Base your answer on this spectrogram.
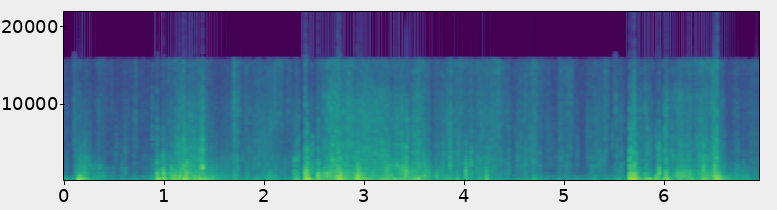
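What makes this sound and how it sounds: Bare fingertips and palms press, squeeze and rub through a large heap of loose, pale green crushed gym chalk powder on a dark tray. The result is soft, muffled, low crunching and thudding in uneven bursts, with faint crackles between them.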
